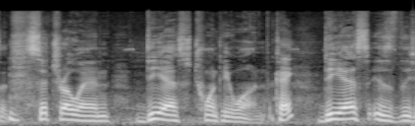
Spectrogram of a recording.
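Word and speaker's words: Citroën: around the Citron DS or do you say Citroen we'll talk to the owner behind this car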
